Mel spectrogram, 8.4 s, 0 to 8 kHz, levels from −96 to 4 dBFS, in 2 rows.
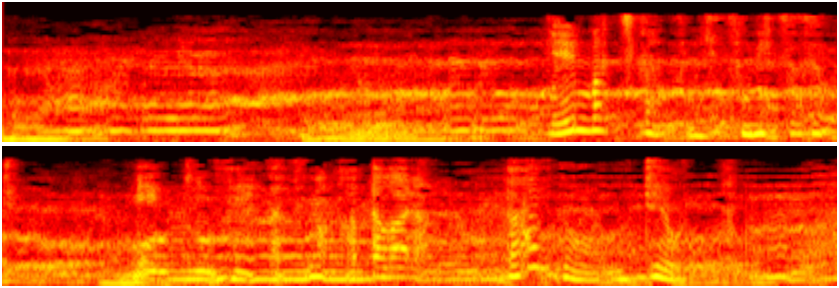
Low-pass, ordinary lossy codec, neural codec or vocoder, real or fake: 7.2 kHz; MP3, 24 kbps; codec, 16 kHz, 2 kbps, FreqCodec, larger model; fake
